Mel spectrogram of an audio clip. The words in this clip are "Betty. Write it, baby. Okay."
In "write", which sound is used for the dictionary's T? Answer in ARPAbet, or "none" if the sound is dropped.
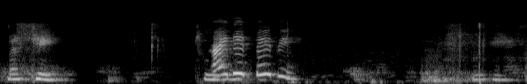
none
